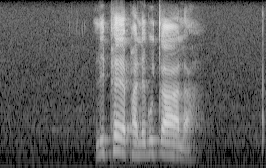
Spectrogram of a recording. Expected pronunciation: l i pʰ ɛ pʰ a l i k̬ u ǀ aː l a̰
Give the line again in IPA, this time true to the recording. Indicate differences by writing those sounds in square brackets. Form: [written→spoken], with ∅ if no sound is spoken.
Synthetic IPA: l i pʰ ɛ pʰ a l [i→e] k̬ u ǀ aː l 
